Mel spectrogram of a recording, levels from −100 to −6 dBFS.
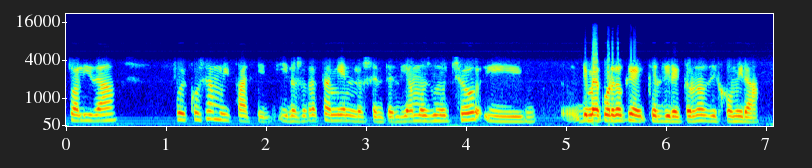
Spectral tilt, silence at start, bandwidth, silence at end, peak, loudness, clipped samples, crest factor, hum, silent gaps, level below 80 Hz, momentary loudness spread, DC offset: -5 dB/octave; 0.05 s; 11 kHz; 0.15 s; -14 dBFS; -30 LUFS; under 0.1%; 16 dB; 50 Hz at -65 dBFS; none; -74 dBFS; 13 LU; under 0.1%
